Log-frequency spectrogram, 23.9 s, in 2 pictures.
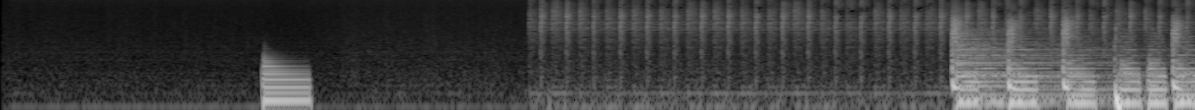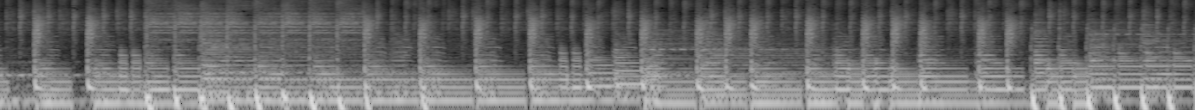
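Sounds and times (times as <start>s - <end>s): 
hard bop jazz: 2.6s - 3.2s, 9.5s - 23.8s.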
